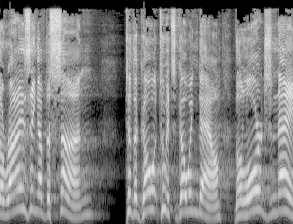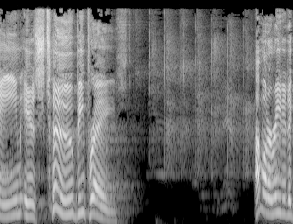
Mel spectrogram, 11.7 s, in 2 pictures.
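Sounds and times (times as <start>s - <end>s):
speech: 0.0s - 8.4s, 11.0s - 11.7s
hand claps: 8.5s - 11.4s.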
